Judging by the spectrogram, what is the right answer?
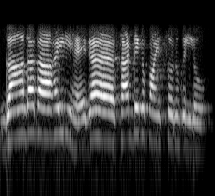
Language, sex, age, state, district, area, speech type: Punjabi, female, 60+, Punjab, Fazilka, rural, conversation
